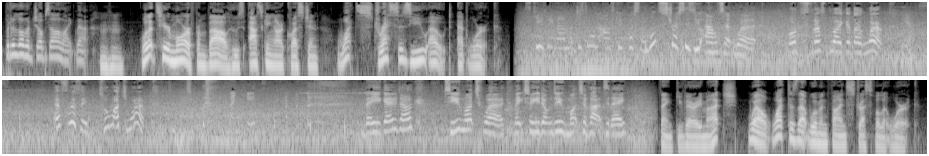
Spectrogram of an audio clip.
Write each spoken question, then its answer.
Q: Well, what does that woman find stressful at work?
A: Everything, she said.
